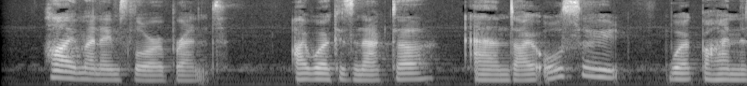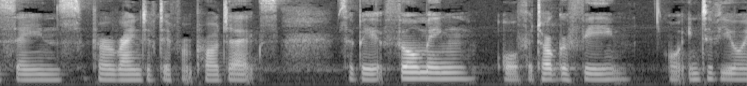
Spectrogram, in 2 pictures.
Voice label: chat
